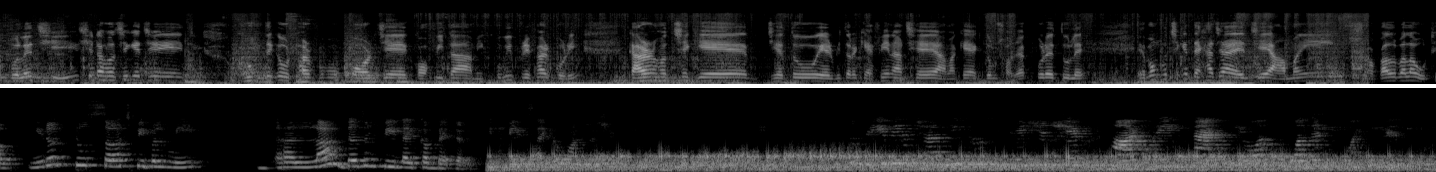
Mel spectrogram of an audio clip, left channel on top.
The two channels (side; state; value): both; different; correlation 0.00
